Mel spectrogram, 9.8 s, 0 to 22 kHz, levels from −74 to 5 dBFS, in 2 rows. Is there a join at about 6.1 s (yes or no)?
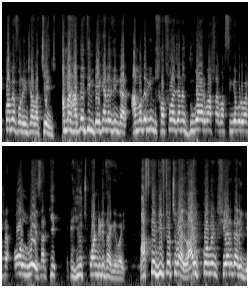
no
